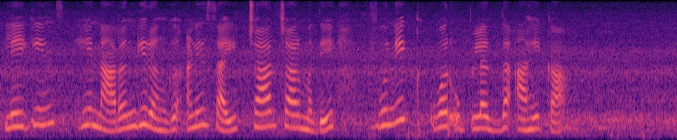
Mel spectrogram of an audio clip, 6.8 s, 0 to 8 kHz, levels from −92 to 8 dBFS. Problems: constant background noise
